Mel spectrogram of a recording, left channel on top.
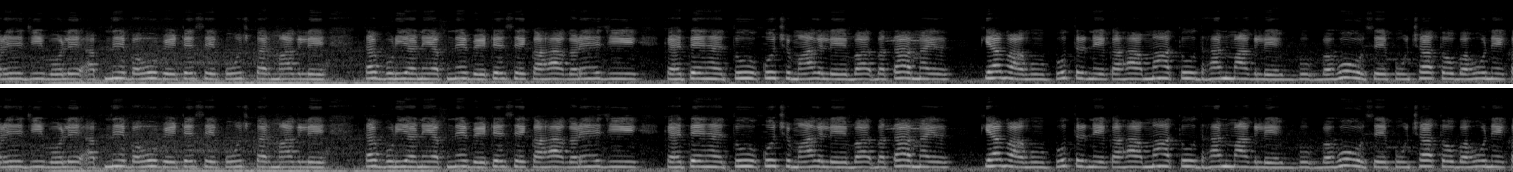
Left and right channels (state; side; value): identical; both; correlation 1.00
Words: जी बोले, अपने बहू बेटे से पूछ कर मांग ले। तब बुढ़िया ने अपने बेटे से कहा, गणेश जी कहते हैं तू कुछ मांग ले, बता मैं क्या मांगूं। पुत्र ने कहा, माँ तू धन मांग ले। बहू से पूछा तो बहू ने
